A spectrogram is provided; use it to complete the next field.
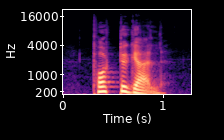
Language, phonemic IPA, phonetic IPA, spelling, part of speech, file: Swedish, /ˈpɔrtɵɡal/, [ˈpɔʈɵɡal], Portugal, proper noun, Sv-Portugal.ogg
- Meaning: Portugal (a country in Southern Europe, on the Iberian Peninsula)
